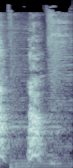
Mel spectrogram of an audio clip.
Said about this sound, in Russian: это моя собака, немецкая овчарка Я подобрал его еще щенком на улице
